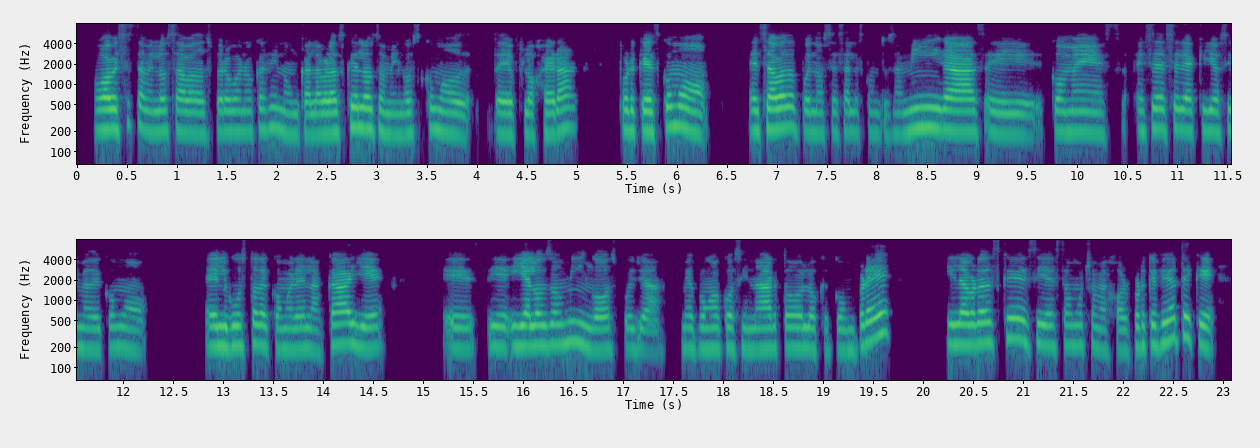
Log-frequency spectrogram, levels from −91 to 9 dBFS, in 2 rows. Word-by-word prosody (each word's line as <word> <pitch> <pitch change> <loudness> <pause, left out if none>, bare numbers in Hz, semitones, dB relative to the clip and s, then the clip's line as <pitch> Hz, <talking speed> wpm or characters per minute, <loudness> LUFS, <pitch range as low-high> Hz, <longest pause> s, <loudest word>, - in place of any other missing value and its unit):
o 210 +1 +2
a - - +10
veces 215 +4 +1
también 205 -5 -2
los 200 0 -1
sábados, 195 -3 0
pero 200 0 0
bueno 200 0 -4
casi 215 +2 -4
nunca. 180 -3 -3
La 185 - 0
verdad 190 +1 +5
es 190 - -14
que 230 -1 +3
los 220 -1 +4
domingos 185 -1 -4
como 195 -5 -2 0.2
de 185 -1 +1
flojera 190 +4 0 0.4
porque 205 -1 +3
es 195 - -1
como 230 -5 +1 0.4
El 205 -1 0
sábado, 220 +2 +6
pues 200 -1 -4
no 190 0 -6
sé, 195 +1 -10
sales 195 0 -8
con 190 -2 -13
tus 175 +1 -15
amigas, 205 0 +4
eh, 185 -3 -4
comes 195 -2 -2 0.2
ese 210 +2 -1
ese 215 +1 -3
día 210 -1 +3
aquí, 200 +1 -6
yo 200 -1 +1
así 195 +2 -7
me 195 -1 -4
doy 190 0 -4
como 195 -3 -6 0.6
el 205 -1 +4
gusto 210 +1 0
de 210 -2 +1
comer 190 -1 -5
en 195 0 -1
la 180 -2 -4
calle, 215 -1 +3 0.6
este 195 +1 -3
y 210 0 0
ya 210 -1 +7
los 210 0 +3
domingos, 215 -4 -1
pues 190 0 -8
ya 180 -1 -4
me 195 -1 -5
pongo 195 +1 -3
a 195 - -5
cocinar 195 0 0
todo 200 0 -1
lo 195 -1 -1
que 180 - -14
compré 215 - +2 0.5
y 220 0 +2
la 220 0 +6
verdad 225 +2 +5
es 235 - -6
que 270 -2 +2
sí 225 +1 -2
está 210 0 -4
mucho 210 -1 -7
mejor, 185 -1 -7
porque 205 +2 -2
fíjate 260 +4 +2
que 215 -5 +2
200 Hz, 200 wpm, -23 LUFS, 190-215 Hz, 0.6 s, a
